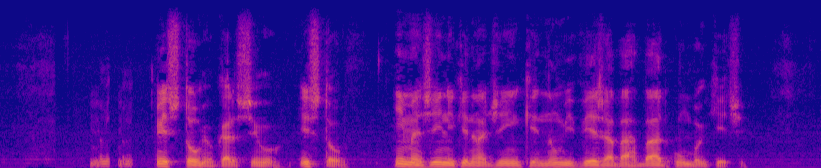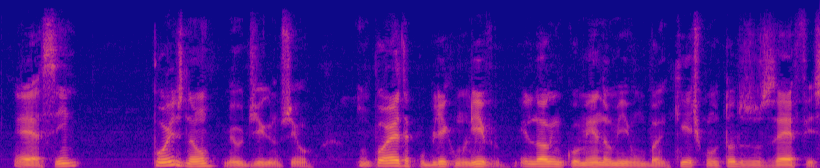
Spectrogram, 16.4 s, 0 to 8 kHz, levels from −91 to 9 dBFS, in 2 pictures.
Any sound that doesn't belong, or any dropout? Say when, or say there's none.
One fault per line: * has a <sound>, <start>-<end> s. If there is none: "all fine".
* has a laugh, 0.9-1.3 s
